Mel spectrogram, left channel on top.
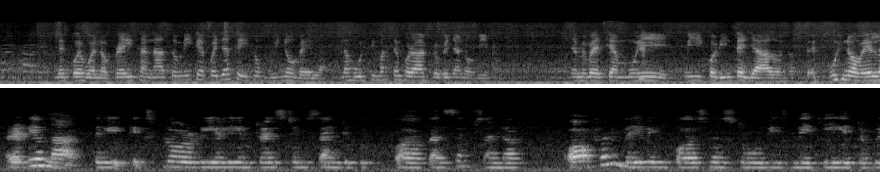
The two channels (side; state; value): both; different; correlation 0.00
